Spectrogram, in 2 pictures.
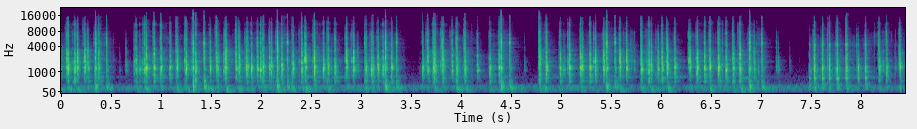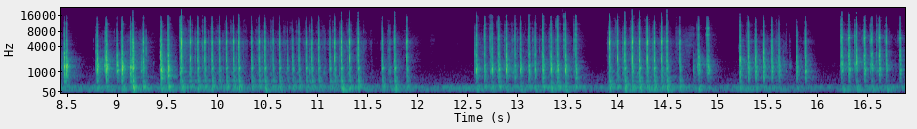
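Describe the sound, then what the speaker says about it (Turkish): Typing on an RGB computer keyboard during a typing test, with the microphone set beside it; fast, close, clattering keystrokes come in bursts with short pauses between, with no talking. "Bu arada yazım testi yaparken de mikrofonu klavyenin yanına koyayım."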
